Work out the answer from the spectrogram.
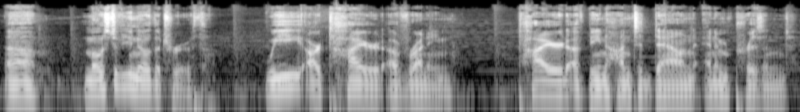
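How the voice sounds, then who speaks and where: Man playing a deep-voiced, solemn rebel leader. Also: animated, takes it slowly, darkish tone, soft background music, exaggerated voice. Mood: solemn, resolute. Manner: solemn, formal, oratorical. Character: grave, commanding male rebel leader with powers.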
